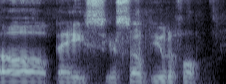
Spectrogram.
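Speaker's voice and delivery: low, slow, seductive drawl. Mocking Trump for sounding like he is propositioning his base: mock propositioning Trump voice. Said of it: "propositioning his base".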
